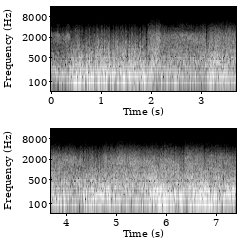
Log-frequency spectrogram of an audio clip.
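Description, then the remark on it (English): The first wave of Marines in amphibious tractors and landing boats heads toward shore at Tarawa under a heavy naval barrage, heard as a loud, steady engine roar and rushing wind-like noise blending into one continuous rumble, without clearly separate blasts. “The first wave of attacking Marines starts toward shore in amphibious tractors and landing boats under a terrific naval barrage to shield them from enemy fire.”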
